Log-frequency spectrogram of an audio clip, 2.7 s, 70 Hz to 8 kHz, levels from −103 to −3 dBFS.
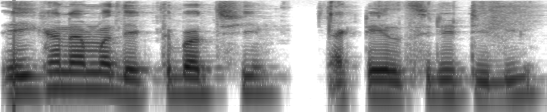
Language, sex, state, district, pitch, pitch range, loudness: Bengali, male, West Bengal, North 24 Parganas, 150 Hz, 135-160 Hz, -20 LUFS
